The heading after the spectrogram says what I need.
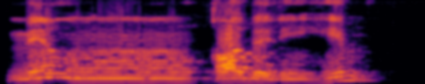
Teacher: So if you notice, when we said min qablihim, it sounded different than when we said man kafara. So min qablihim, the ghunna sounds deep.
